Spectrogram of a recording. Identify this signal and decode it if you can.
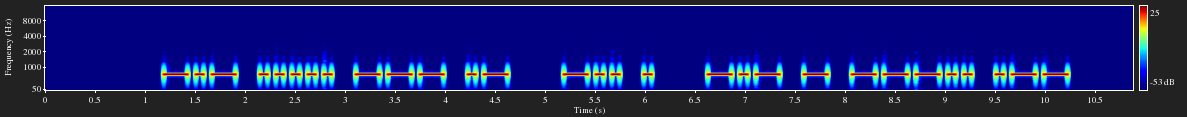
Morse code, heard as a keyed tone, about 16 wpm, 700 Hz. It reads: K5OA DE KT8W
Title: USA Callsign DE Callsign - 4 Characters - 15wpm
